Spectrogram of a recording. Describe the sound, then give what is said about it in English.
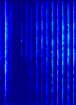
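A quick run of roughly a dozen hand claps, starting with a sharp single clap and then settling into a fast, steady rhythm, moderately quiet and with no voices. “And I applaud you.”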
